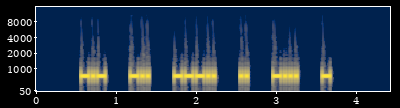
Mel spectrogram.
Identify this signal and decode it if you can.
Morse code, heard as a keyed tone, about 36 wpm, spaced as for 20 wpm, 700 Hz. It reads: KD8IBT
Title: USA Call Signs - 6 Characters - 3x Character Spacing - 35wpm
